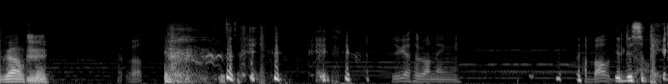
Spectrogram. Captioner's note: hahah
